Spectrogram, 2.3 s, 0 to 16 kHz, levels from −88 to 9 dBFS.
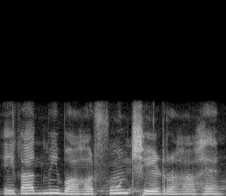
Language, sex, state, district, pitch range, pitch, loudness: Hindi, female, Himachal Pradesh, Shimla, 200-245 Hz, 215 Hz, -13 LUFS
